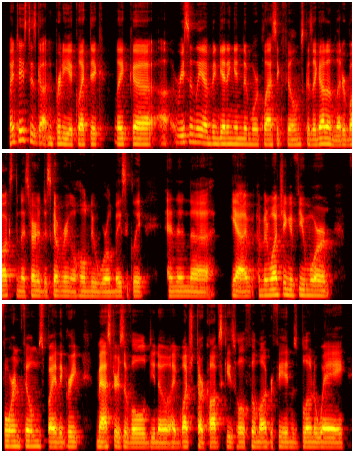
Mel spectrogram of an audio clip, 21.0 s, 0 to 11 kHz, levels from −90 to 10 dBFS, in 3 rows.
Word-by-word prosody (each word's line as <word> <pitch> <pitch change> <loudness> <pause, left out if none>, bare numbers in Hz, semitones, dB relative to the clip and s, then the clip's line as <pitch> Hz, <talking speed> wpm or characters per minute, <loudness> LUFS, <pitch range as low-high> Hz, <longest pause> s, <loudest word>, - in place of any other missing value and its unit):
My - - +3
taste 215 +4 -1
has 170 -4 -4
gotten 130 -4 -2
pretty 125 -2 -1
eclectic. 115 +1 -1 0.2
Like, 120 0 -1
uh - - +6
uh, 120 -1 +2
recently 155 0 -1
I've 135 0 +2
been 130 -1 -3
getting 125 0 +2
into 120 -1 -2
more 115 -1 -4
classic 110 0 0
films, 115 0 -5
'cause 115 0 -8
I 110 - +2
got 125 +3 +5
on 120 -5 +4
Letterboxd 110 +2 0
and 105 0 -7
I 100 - 0
started 105 +1 -1
discovering 105 +1 -2
a 95 -1 -4
whole 105 +1 -4
new 100 -1 -6
world, 95 0 -1
basically. 100 0 -5 0.5
And 105 0 -4
then, 105 0 -3
uh 95 -1 -1 0.3
yeah, 100 +1 +3
I've - - -17
I've - - -7
been 115 0 -1
watching 125 0 +3
a 115 - -3
few 115 +1 -5
more 115 -1 -1 0.4
foreign 115 -1 +1
films 115 0 -1
by 105 -3 +6
the 105 0 -2
great 110 0 -2 0.3
masters 110 0 +3
of 105 -2 -3
old, 100 0 +1
you 100 - -4
know, 100 -1 +3
I - - +2
watched - - 0
Tarkovsky's 105 +1 0
whole 105 -1 -3
filmography 105 0 -1
and 105 - -6
was 100 -1 -11
blown 105 +1 0
away, - - +4
110 Hz, 175 wpm, -24 LUFS, 105-120 Hz, 0.5 s, uh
